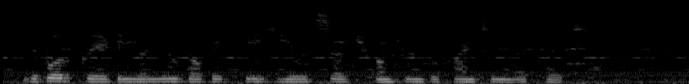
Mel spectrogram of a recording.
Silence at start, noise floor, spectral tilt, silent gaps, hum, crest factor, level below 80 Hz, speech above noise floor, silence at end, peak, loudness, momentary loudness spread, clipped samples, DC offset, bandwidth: 0.05 s; -61 dBFS; -7.5 dB/octave; none; none; 18 dB; -62 dBFS; 21 dB; 0 s; -22 dBFS; -41 LUFS; 20 LU; under 0.1%; under 0.1%; 14 kHz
